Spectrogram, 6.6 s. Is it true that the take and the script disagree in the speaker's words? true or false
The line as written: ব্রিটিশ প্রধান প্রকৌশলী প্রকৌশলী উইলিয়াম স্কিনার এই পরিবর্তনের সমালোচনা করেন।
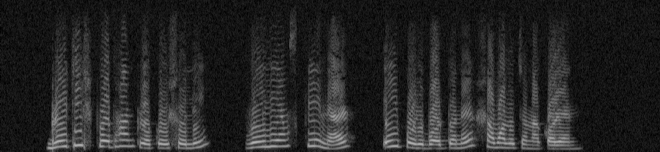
true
